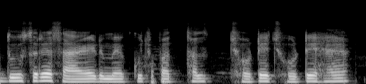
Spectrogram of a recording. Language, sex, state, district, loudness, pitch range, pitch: Hindi, male, Jharkhand, Deoghar, -16 LUFS, 130-150 Hz, 140 Hz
